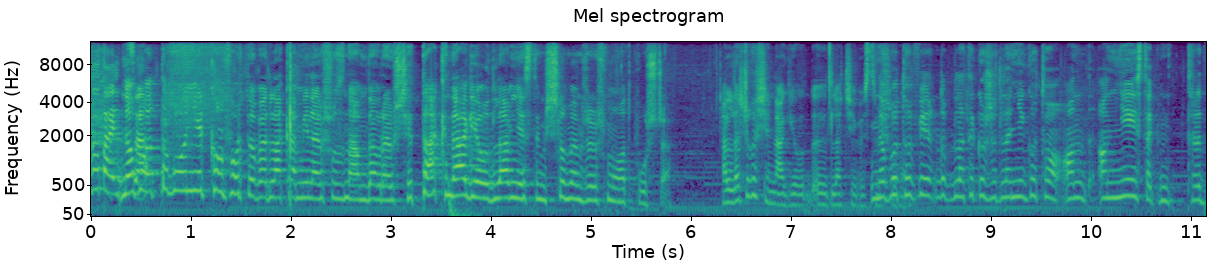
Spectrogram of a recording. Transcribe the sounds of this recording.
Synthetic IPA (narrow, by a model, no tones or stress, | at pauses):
d̪ɔd̪ajnɔbɔt̪ɔbɨwɔɲɛkɔmfɔɾt̪ɔvɛd̪lakamʲilajuʂuznawamd̪ɔbɾajuʂɕɛt̪aknaɡjɔwd̪lamɲɛst̪ɘmɕlubɛmʐɛjuʂmuɔt̪puʂt͡ʂɛ̰ | alɛd̪lat͡ʂɛɡɔɕɛnaɡʲjɔwd̪lat͡ɕebʲjɛsnɔbɔt̪ɔvʲjɛnɔd̪lat̪ɛɡɔʐɛd̪laɲɛɡɔt̪ɔʔɔnɔnɲɛjɛst̪ːakʲimt̪ɾa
